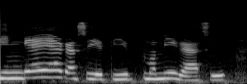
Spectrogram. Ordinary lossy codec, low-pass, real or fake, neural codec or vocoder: MP3, 64 kbps; 7.2 kHz; real; none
